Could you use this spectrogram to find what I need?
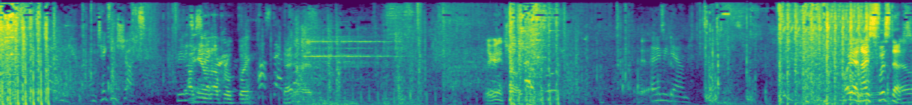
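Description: Gunfire rattles in quick bursts.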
